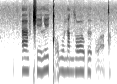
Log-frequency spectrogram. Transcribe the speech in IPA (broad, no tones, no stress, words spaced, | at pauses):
t͡sʼaːvǁe leǃɔ̰v onanzˤoːʔəː ʔɔ̰tˤ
